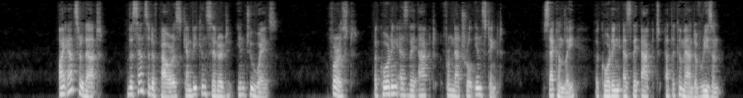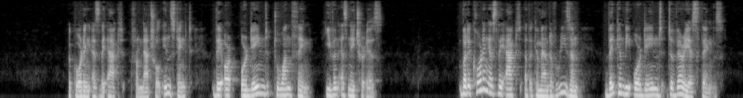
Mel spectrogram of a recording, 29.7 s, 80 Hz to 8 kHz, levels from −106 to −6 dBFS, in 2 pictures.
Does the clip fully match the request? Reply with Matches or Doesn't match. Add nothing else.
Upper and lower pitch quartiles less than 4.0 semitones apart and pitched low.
Doesn't match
